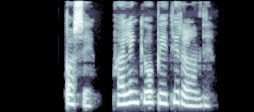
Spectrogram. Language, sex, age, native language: Icelandic, female, 30-39, Icelandic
